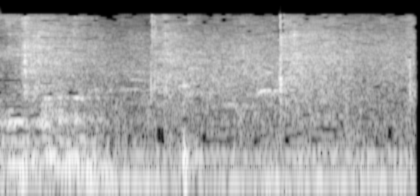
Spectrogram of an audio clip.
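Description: Ice hockey game sound in a rink: skates and sticks on the ice under indistinct shouting voices, with a few sharp knocks of stick and puck.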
